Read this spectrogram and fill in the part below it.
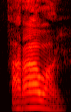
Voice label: "arawan", Ansus; branch

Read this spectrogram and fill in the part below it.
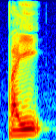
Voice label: "pai", Apatani

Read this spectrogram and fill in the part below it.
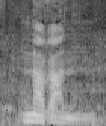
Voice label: "nagan" diffficult

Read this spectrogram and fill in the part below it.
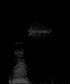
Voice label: "ras", Biak

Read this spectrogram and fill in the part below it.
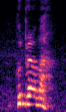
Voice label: "hudbrama", Chug, hand; noun

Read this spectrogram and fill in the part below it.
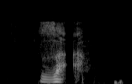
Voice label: zaá, corn, Santiago Matatlán Zapotec; elote

